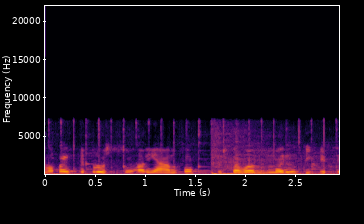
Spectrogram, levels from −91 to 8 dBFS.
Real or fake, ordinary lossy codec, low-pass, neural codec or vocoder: fake; AAC, 96 kbps; 7.2 kHz; codec, 16 kHz, 4 kbps, X-Codec, HuBERT features, trained on balanced general audio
